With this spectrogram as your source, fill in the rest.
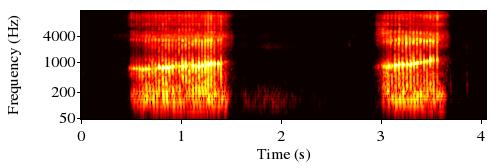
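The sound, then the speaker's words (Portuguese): A person imitates snoring with their voice: two loud, rasping snores about a second each, separated by a faint breath, with no talking. “Isso é um ronco.”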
